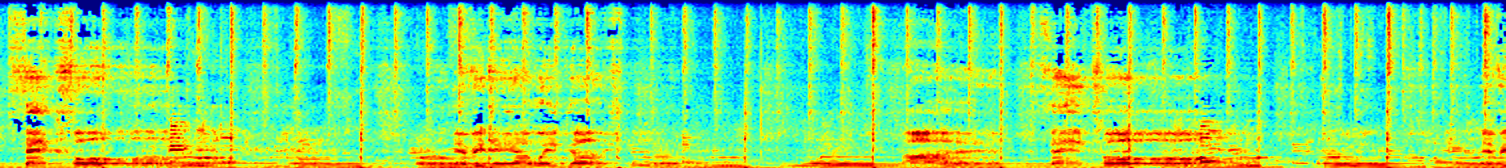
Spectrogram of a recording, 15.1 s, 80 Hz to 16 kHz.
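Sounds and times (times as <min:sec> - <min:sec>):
live rock band playing: 0:00.0 - 0:15.0
man singing with vibrato: 0:00.0 - 0:15.0
heavy drum hits: 0:02.3 - 0:08.0.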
